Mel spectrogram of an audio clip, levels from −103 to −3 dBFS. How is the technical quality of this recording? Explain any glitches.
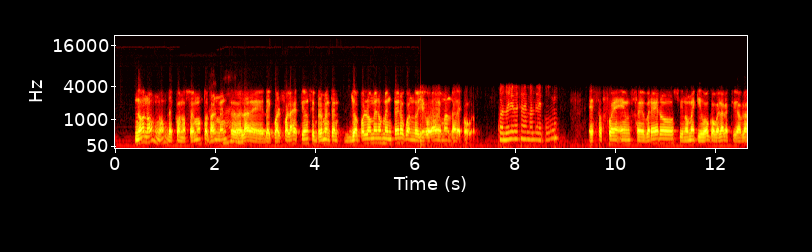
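Quality falls sharply in the second half because of one glitch. A call bitrate drop begins at 6.1 s and lasts to the end. The estimated bandwidth fell, so the encoder was given far fewer bits, consistent with a fall from about 40 kbps to about 6 kbps. Coarser coding and a cutoff from 20 kHz to 4 kHz leave the sound rough and muffled, at its worst for about 3.8 s.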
